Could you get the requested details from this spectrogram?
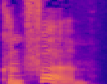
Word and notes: confirm: British English

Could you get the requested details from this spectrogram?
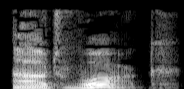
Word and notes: outwalk: British English

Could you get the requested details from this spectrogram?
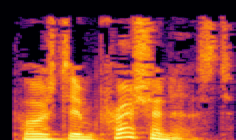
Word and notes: postimpressionist: British English

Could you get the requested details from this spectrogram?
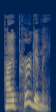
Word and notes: hypergamy: British English

